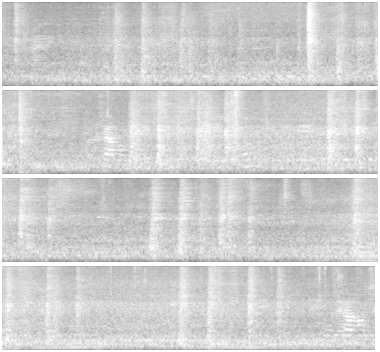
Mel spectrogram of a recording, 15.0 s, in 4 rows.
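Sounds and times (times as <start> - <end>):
train wheels and engine rumble: 0.0 - 15.0
wheels clickety-clack on rail joints: 0.0 - 15.0.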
